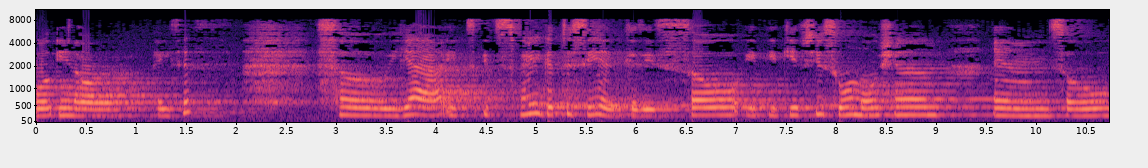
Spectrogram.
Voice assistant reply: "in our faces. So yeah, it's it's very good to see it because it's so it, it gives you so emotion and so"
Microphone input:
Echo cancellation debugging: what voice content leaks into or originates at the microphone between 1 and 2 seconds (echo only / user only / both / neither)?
echo only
